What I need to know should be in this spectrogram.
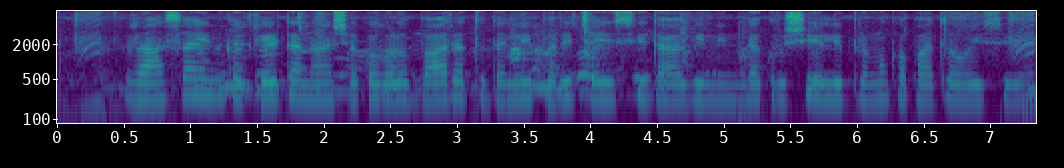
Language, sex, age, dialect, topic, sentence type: Kannada, female, 18-24, Central, agriculture, statement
